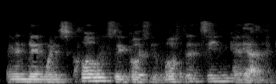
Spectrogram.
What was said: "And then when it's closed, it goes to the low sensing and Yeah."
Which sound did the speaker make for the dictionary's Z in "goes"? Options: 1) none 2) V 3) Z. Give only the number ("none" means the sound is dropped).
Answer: 1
